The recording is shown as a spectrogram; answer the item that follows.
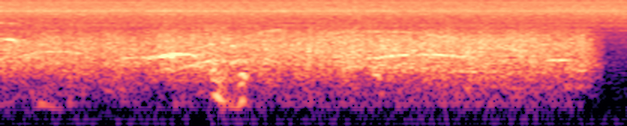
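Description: Live studio audience applauding, with a few cheering voices over the applause; it cuts off suddenly at the very end.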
